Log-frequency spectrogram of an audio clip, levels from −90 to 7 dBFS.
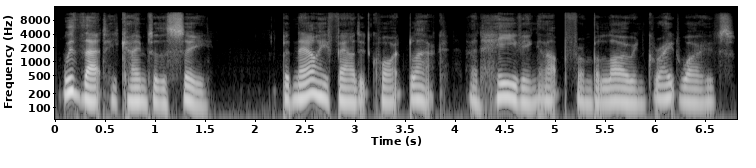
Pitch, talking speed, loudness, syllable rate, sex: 140 Hz, 195 wpm, -19 LUFS, 4.4 syllables/s, male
